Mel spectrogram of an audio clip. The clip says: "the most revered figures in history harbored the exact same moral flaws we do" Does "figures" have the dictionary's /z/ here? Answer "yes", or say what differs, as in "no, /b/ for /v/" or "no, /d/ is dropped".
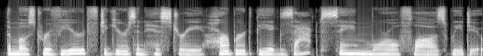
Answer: yes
